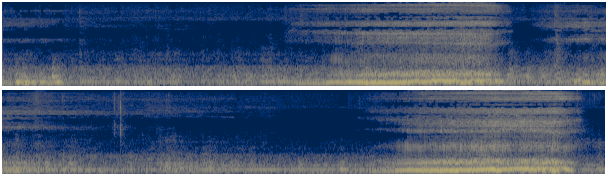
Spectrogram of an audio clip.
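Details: Rottweiler (large dog) snoring loudly during a daytime nap: deep, loud rumbling snores repeating slowly with quiet pauses between breaths.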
